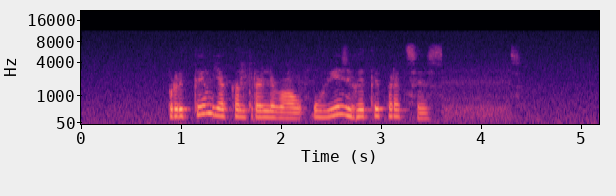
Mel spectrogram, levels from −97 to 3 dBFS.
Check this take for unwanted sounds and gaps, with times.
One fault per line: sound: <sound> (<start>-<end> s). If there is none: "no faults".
no faults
